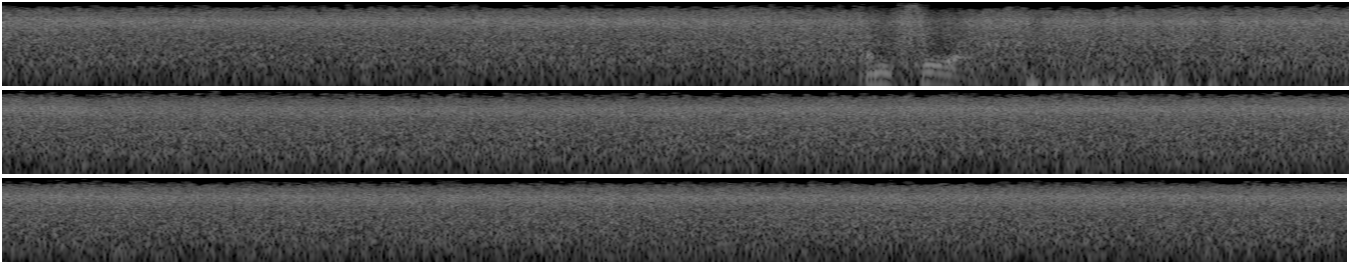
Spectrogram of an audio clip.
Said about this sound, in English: Now take a deep breath. Let's listen to this beautiful sound of the rain.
